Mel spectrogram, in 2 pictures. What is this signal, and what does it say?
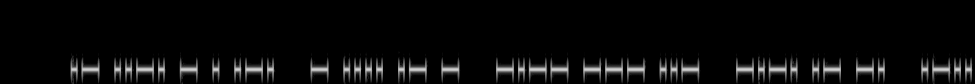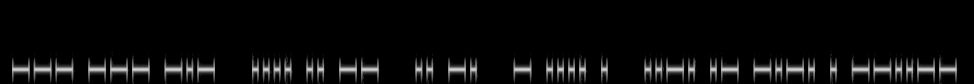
Morse code, heard as a keyed tone, about 22 wpm, 700 Hz. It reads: AFTER THAT YOU CAN LOOK HIM IN THE FACE,
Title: Sentences from Top 1000 Words - Review Part 2 - 22wpm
